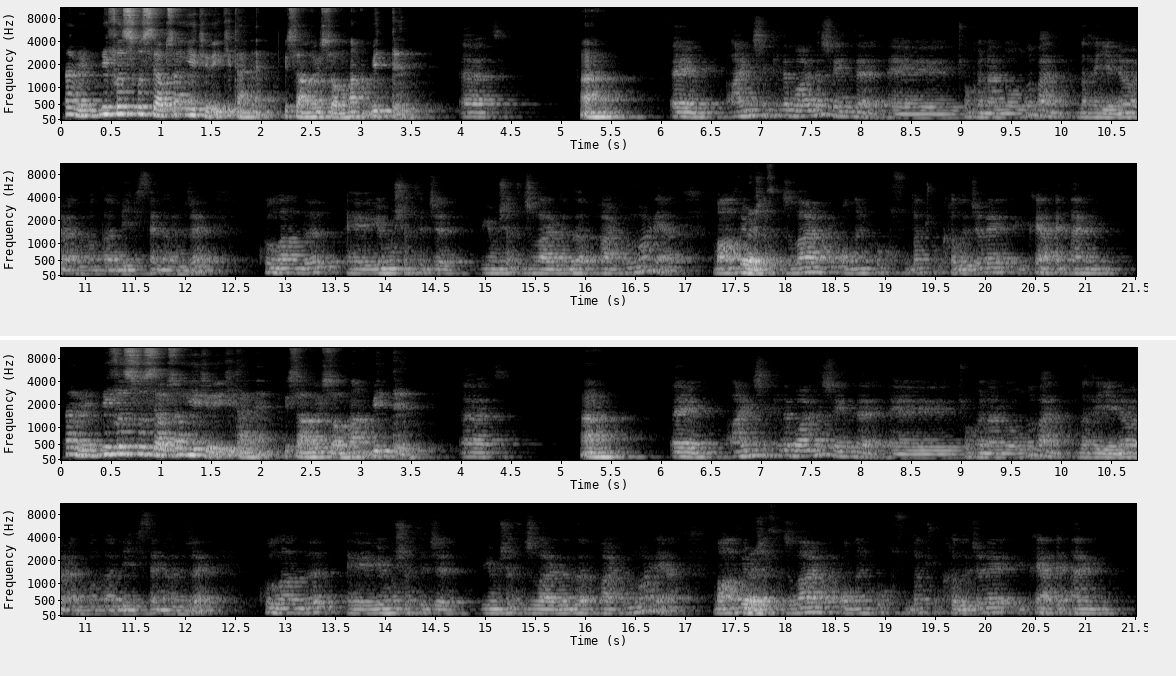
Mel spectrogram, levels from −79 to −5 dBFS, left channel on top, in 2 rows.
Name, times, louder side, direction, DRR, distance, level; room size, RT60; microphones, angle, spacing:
voice 1, 0.0-3.5 5.2-5.5 17.6-17.8, left 2 dB, 90° left, 2 dB, 0.4 m, -27 dB
voice 2, 4.0-4.4 6.1-12.4 12.8-14.6 15.0-21.2, equal, 45° left, -2 dB, 0.7 m, -36 dB
2.5 x 2.0 x 3.0 m, 0.93 s
head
